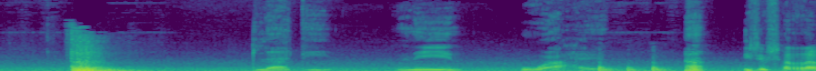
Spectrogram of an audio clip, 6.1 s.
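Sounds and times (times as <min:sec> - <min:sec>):
door slamming shut: 0:00.5 - 0:01.2
speech: 0:01.9 - 0:06.1.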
